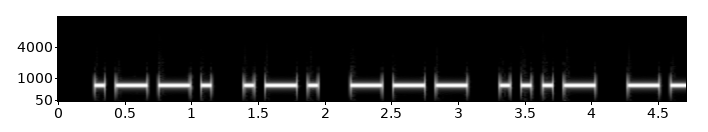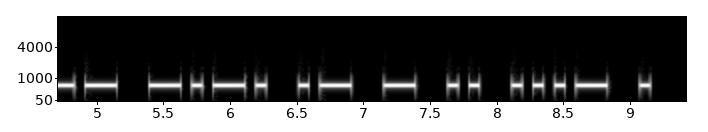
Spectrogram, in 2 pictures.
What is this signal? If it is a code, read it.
Morse code, heard as a keyed tone, about 15 wpm, 700 Hz. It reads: PROVOCATIVE
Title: Pangram Challenge v2 - 15wpm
